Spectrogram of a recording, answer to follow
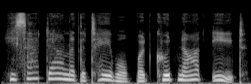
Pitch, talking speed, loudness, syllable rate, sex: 205 Hz, 240 wpm, -17 LUFS, 4.8 syllables/s, female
